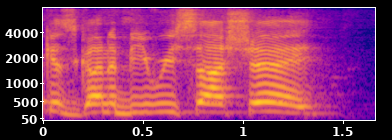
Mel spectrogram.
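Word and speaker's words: Risacher: going to be race rash is that the correct pronunciation yeah what were you saying racher oh so it's French rash R rash Zachary rash I would go alexar but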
